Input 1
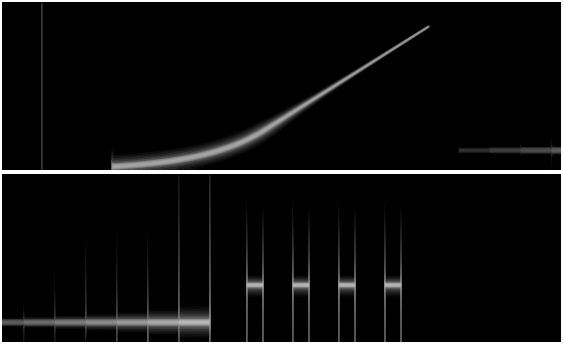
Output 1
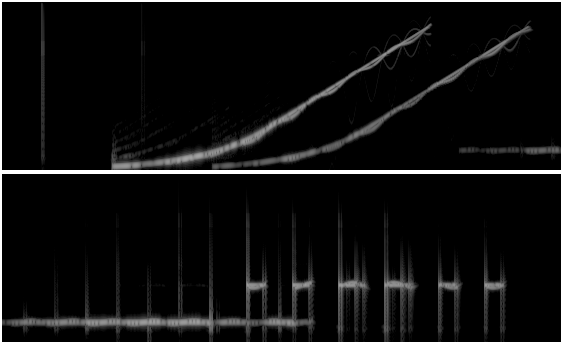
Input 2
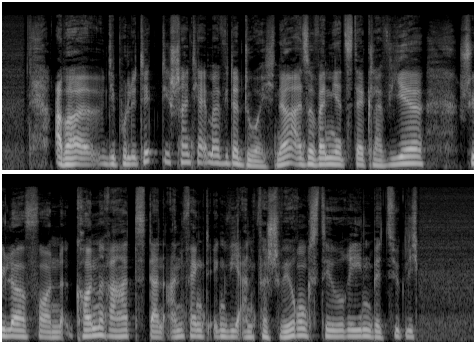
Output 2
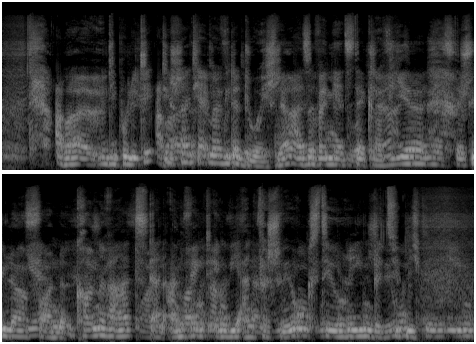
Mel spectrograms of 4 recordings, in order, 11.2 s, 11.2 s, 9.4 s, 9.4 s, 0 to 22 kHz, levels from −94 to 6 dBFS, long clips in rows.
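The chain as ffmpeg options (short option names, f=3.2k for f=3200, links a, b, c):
-filter_complex "[0:a]aecho=1:1:999:0.188,acompressor=threshold=-35dB:ratio=4:attack=0.52:release=169:knee=6:detection=rms,acrossover=split=1100[a][b];[a]aeval=exprs='val(0)*(1-0.5/2+0.5/2*cos(2*PI*1.7*n/s))':c=same[c];[b]aeval=exprs='val(0)*(1-0.5/2-0.5/2*cos(2*PI*1.7*n/s))':c=same[d];[c][d]amix=inputs=2:normalize=0,bass=f=250:g=-13,treble=f=4k:g=-1,flanger=delay=3:depth=9.2:regen=-41:speed=0.26:shape=triangular,acrossover=split=180[e][f];[f]acompressor=threshold=-59dB:ratio=2:attack=75:release=62:knee=2.83:detection=peak[g];[e][g]amix=inputs=2:normalize=0,flanger=delay=17.5:depth=7.6:speed=2.5,superequalizer=6b=2:15b=1.78,volume=14dB"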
